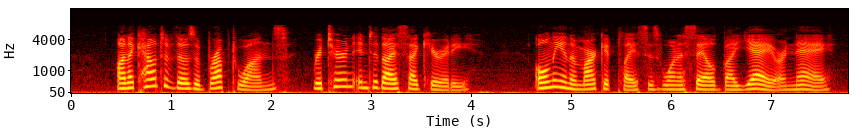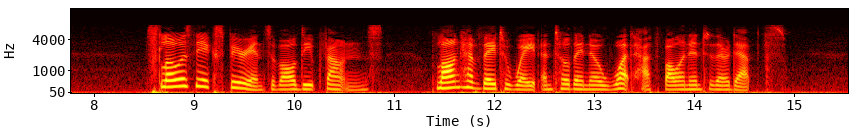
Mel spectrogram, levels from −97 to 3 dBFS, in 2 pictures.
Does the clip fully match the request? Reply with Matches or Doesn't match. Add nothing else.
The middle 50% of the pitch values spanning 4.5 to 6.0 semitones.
Matches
